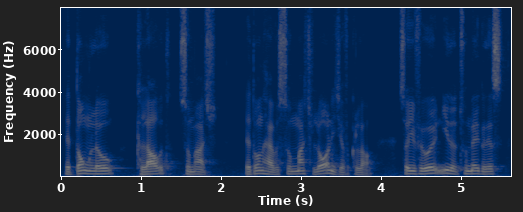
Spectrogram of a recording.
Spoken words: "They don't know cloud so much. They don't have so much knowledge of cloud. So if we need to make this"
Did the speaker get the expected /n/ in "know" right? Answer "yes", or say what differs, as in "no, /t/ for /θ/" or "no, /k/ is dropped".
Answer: no, /l/ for /n/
